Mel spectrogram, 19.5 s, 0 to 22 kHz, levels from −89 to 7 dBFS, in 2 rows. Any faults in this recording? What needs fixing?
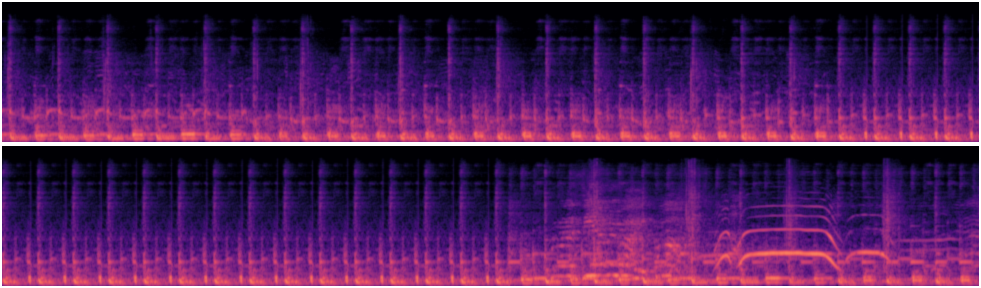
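Broken-record loop from 8.65 to 14.84 s: a 352 ms slice repeats 18 times, likely a stalled stream resending its last fragment, so the real audio there is lost. Worth having the playback chain catch a stall and resync or go silent instead of replaying what's in its buffer.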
